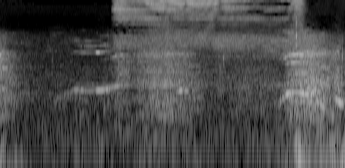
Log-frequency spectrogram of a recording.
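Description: Aerosol spray-paint can spraying: one steady hiss of about two seconds, starting about one and a half seconds in.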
